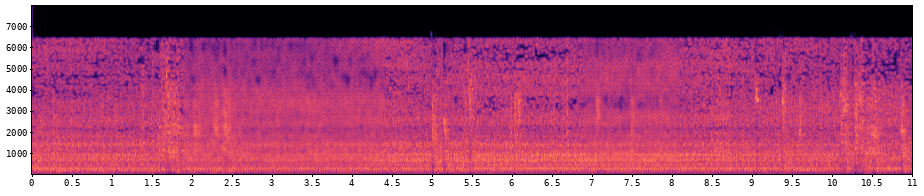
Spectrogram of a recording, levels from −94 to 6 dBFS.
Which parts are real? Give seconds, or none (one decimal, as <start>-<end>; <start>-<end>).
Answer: 0.0-1.9; 4.4-6.9; 8.1-11.0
